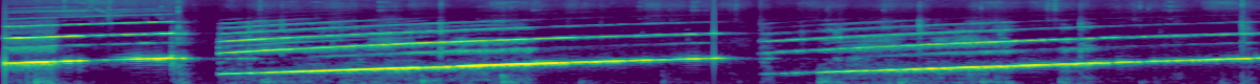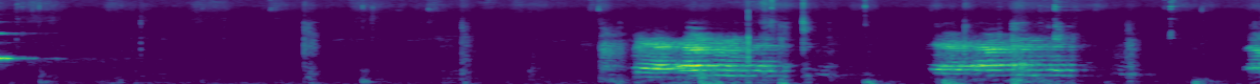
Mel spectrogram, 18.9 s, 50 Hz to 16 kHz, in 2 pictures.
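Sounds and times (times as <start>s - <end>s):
fire alarm slow whoop: 0.0s - 9.8s.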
